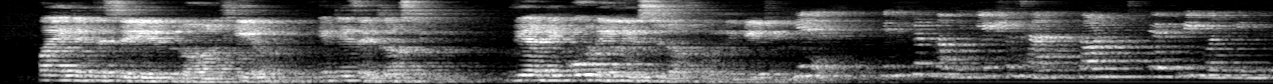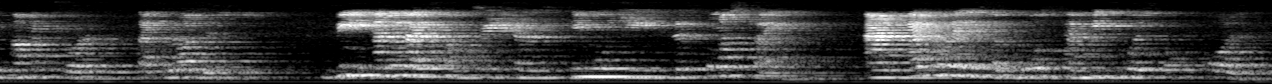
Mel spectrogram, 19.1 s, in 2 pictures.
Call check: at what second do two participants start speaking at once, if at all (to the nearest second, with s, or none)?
none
